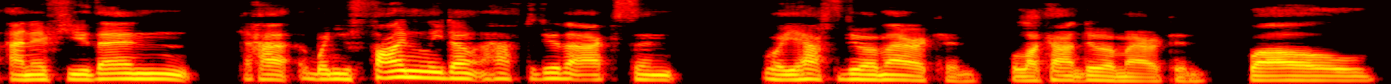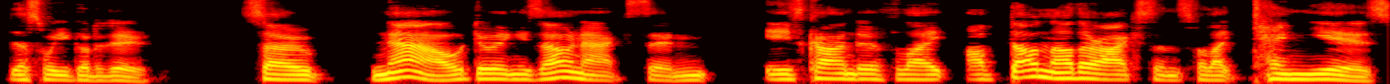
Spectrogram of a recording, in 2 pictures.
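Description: A man's voice: medium pitch, dry recording. Guy podcast co-host talking films, opinionated, explains stuff, really dry close recording. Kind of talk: casual film discussion.

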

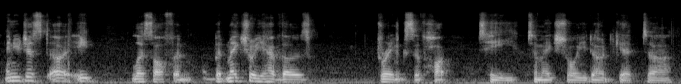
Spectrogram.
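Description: Australian man in his fifties, lowish voice, earnest explaining, slight noise. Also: steady tone, normal speed, vocal fry, rough recording. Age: 50s. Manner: earnest, explanatory, frequent restarts. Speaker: guest researcher. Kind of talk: remote interview. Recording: faint background noise.

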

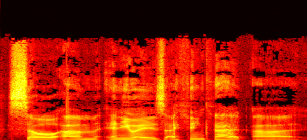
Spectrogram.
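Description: A man's voice: medium pitch, expressive, slow pace, fairly bright tone, clean tone. A man hosting a podcast, chatting casually and rambling with lots of fillers and jokes. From Maryland, USA. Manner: rambling, filler-heavy, joking. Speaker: podcast host. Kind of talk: casual chat.

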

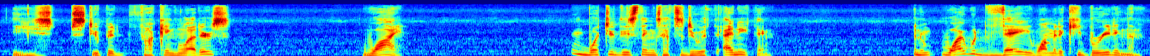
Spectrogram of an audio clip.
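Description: An actor playing a bewildered, frustrated man in an audio drama, thinking aloud haltingly as he records a confessional diary. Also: mid-range voice, slight background noise. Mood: frustrated, baffled. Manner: halting, brooding, swearing, repeating words. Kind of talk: audio drama monologue, naturalistic.

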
